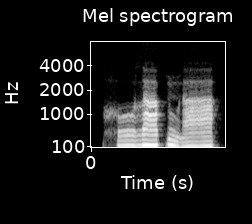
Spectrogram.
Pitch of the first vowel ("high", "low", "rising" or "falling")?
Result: high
